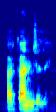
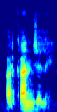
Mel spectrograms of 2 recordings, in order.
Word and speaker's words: arcangele: For example, let's look at the word arcangele. Notice the acute accent mark over the second A, which tells us that this is the syllable that we need to stress. And so we say arcangele, arcangele.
